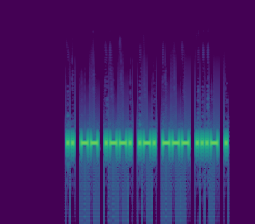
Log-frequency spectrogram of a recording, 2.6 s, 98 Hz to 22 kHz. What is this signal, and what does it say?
Morse code, heard as a keyed tone, about 47 wpm, 700 Hz. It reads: IMPROVE
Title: Sentences from Top 800 Words - New Word Drill - 50wpm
